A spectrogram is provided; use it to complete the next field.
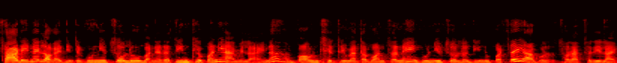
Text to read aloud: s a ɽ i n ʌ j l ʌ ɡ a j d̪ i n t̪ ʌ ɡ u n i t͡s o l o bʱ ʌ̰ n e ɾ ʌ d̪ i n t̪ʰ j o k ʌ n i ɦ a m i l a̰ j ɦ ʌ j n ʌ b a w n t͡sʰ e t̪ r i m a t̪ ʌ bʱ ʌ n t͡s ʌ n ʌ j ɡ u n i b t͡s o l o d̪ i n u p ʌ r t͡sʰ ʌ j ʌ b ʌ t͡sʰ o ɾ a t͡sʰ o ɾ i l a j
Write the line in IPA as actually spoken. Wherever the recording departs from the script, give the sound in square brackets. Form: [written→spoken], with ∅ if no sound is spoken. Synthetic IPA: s a ɽ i n ʌ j l ʌ ɡ a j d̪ i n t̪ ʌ ɡ u n i t͡s o l o bʱ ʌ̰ n e ɾ ʌ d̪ i n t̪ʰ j o [k→p] ʌ n i ɦ a m i l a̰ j ɦ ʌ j n ʌ b a w n t͡sʰ e t̪ r i m a t̪ ʌ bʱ ʌ n t͡s ʌ n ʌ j ɡ u n i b t͡s o l o d̪ i n u p ʌ r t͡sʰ ʌ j ʌ b ʌ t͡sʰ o ɾ a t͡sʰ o ɾ i l a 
